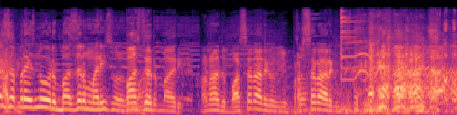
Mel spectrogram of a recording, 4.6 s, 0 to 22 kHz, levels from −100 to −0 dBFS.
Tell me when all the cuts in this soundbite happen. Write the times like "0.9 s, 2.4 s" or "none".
1.6 s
